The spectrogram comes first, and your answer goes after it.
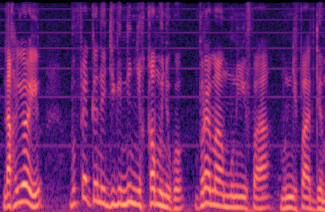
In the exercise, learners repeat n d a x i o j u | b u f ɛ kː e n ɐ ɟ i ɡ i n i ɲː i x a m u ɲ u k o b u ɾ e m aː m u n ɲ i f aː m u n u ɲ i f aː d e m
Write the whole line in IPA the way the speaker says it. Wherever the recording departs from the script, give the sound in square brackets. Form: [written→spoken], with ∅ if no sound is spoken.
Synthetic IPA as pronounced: n d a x [i→j] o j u | b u f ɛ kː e n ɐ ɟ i ɡ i n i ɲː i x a m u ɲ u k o b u ɾ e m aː m u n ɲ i f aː m u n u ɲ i f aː d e m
